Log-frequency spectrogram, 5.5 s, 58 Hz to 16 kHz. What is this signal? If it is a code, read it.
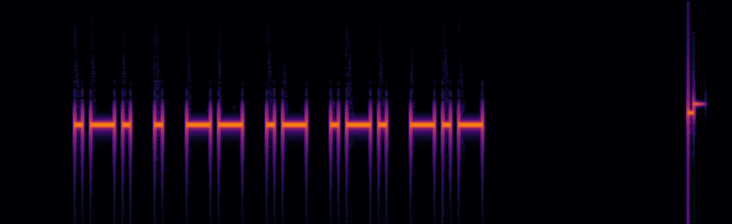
Morse code, heard as a keyed tone, about 21 wpm, 700 Hz. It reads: REMARK
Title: 6 Letter Words - First 3 Letters Given - 20wpm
